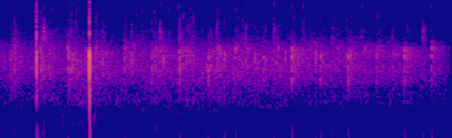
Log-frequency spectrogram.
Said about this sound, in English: Somebody clap your crazy hands on a Sunday morning.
